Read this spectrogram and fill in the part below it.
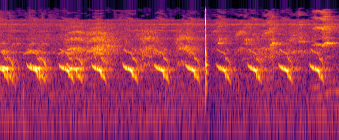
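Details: Male Amazonian White-tailed Trogon calling in the morning at a lodge in the Orinoco Delta, Venezuela: a steady run of short, downslurred notes, about three per second, with one sharp click midway.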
